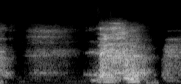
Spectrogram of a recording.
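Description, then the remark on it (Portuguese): A loud cough bursts out, framed by harsh breathy gasps before and after, with no talking in the short clip. “Infelizmente a tosse, cara, é um trem que eu não consigo controlar, né?”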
